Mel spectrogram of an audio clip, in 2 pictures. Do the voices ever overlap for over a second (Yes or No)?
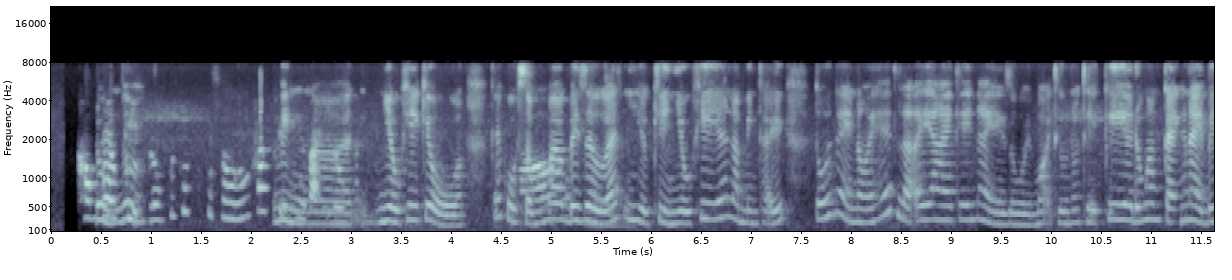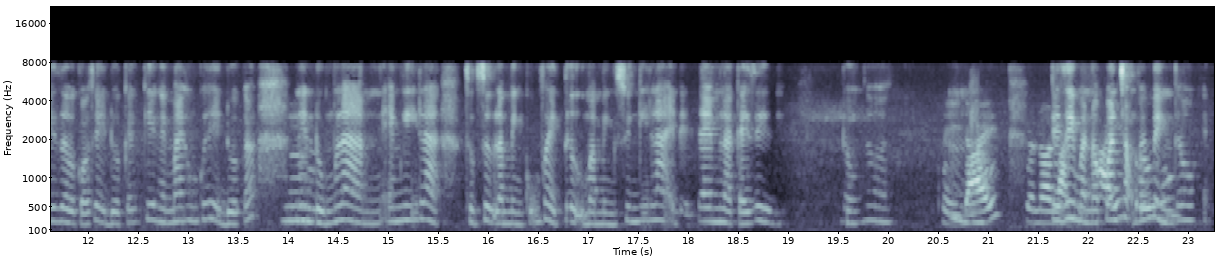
Yes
